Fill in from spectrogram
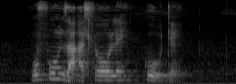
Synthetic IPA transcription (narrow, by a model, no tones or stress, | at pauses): k̬ufund͡zʱaʔaɬɔlɛ | k̬uːtʼɛ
